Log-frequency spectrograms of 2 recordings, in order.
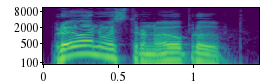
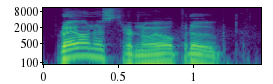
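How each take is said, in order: No difference in how they are said.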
